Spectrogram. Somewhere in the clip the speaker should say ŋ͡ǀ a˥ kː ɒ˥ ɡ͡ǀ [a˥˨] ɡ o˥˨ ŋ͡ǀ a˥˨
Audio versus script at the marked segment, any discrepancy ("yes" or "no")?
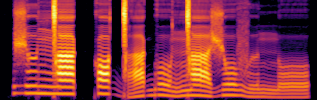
yes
